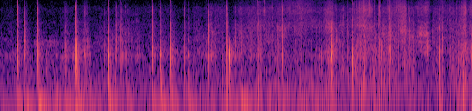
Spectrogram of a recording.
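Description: A small, empty, clear orange vinyl zip pencil case with a smiley print is tapped and scratched by long nails while hands bend it. Quick, dry clicks and crinkly taps scatter across the clip with bright edges and a short crackle. Softer scratching and bending fill the gaps, like light rain on plastic.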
